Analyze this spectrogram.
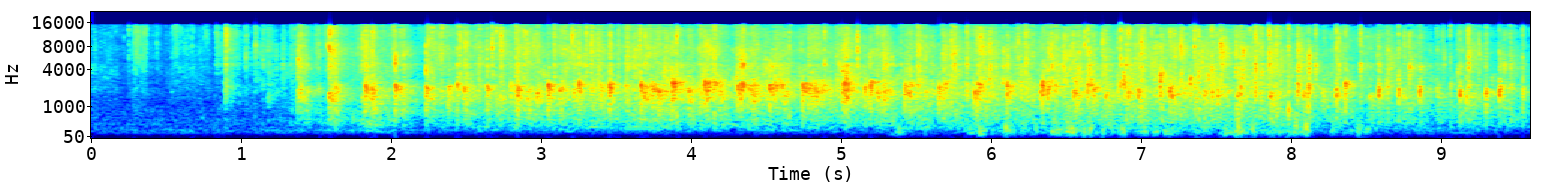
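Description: Audience applauding, breaking out about a second in and then holding steady as a dense clatter of many hands clapping.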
